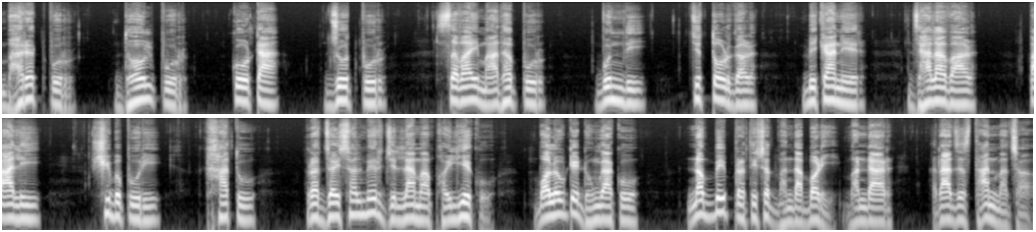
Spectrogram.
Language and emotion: Nepali, neutral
